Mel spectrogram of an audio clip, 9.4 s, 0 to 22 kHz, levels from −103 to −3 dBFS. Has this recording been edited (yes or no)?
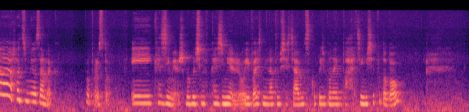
no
